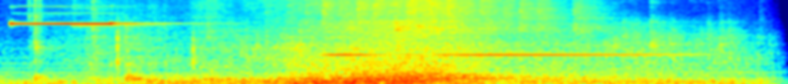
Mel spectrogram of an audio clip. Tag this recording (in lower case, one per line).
sliding door
domestic sounds
door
